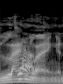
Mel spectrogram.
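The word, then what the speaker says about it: ylang-ylang: There's another one called Lang Lang, and it's spelt with a Y at the beginning.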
